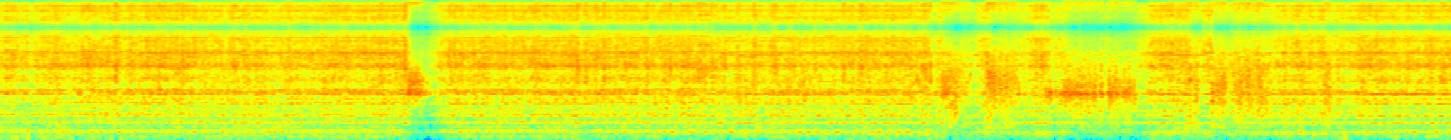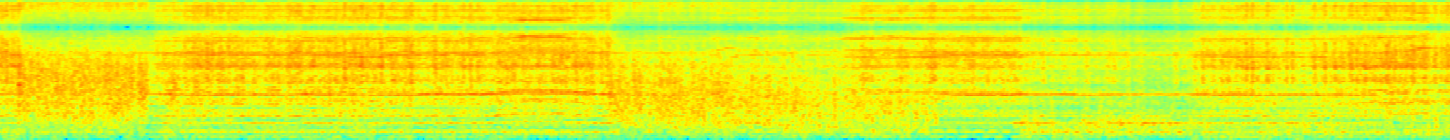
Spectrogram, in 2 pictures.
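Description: Motor of a radio-controlled aircraft running steadily, heard loud and close from its onboard camera with wind rushing over the microphone. The pitch shifts a little with the throttle about two-thirds of the way in.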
